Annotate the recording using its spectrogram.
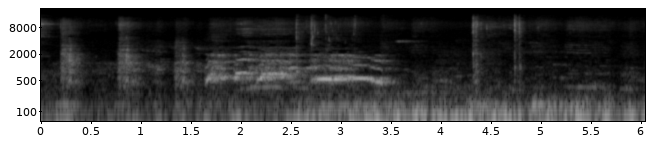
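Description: A rooster crows once, a call of about two seconds starting near two seconds in, the loudest sound here. Around it come short clinks and splashes of a metal spoon scooping water in a plastic tub.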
